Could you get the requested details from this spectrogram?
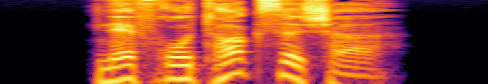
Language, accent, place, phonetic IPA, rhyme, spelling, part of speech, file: German, Germany, Berlin, [nefʁoˈtɔksɪʃɐ], -ɔksɪʃɐ, nephrotoxischer, adjective, De-nephrotoxischer.ogg
- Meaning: inflection of nephrotoxisch: 1. strong/mixed nominative masculine singular 2. strong genitive/dative feminine singular 3. strong genitive plural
